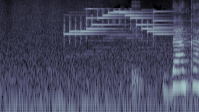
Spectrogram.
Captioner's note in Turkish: Telefon çalıyor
